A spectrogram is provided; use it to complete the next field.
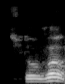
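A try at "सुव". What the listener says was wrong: ठीक है, ए की आवाज नहीं आए, सुबह ऐसे नहीं, यद भद्रन तन्न आ सुबह, ठीक है, हाँ ए नहीं लगाना, ए की आवाज नहीं आनी चाहिए। जब कै बोलोगे ना तो कभी ठीक नहीं होगा। क ग ये अ की आवाज अकारांत है, एकारांत नहीं है ये।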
